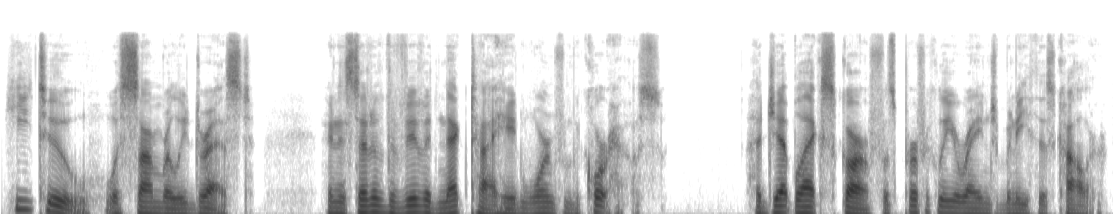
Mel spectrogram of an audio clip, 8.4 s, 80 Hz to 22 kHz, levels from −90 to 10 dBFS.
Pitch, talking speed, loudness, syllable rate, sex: 105 Hz, 195 wpm, -20 LUFS, 5.9 syllables/s, male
